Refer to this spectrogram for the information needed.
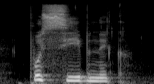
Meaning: manual, textbook
- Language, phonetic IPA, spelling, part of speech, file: Ukrainian, [poˈsʲibnek], посібник, noun, Uk-посібник.ogg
